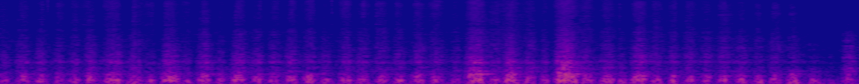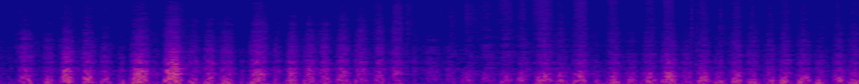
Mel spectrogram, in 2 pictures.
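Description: A flat brown corrugated cardboard box or panel, hollow and thin-walled, is held upright in one hand close to the microphone while the fingertips and nails of the other hand scratch and tap its surface. The result is a steady, dense run of soft, dull scratching and quick tapping with a low, papery body and short, dry hits that barely ring. A few taps stand out louder, and the activity briefly thins out twice before resuming.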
